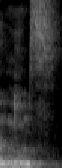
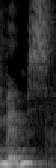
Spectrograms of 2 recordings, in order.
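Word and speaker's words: meme: en lui transmettant nos MIMS. On dit les MIMS en anglais, en français je pense qu'on dit MEMS, mais je vais conserver la prononciation anglaise, donc MIMS.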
